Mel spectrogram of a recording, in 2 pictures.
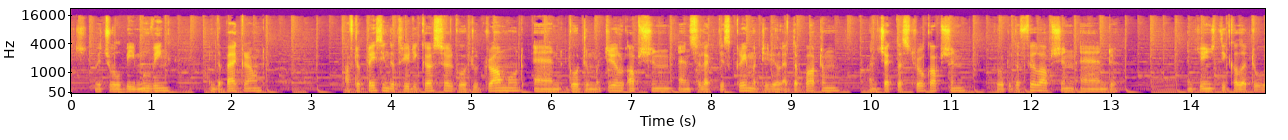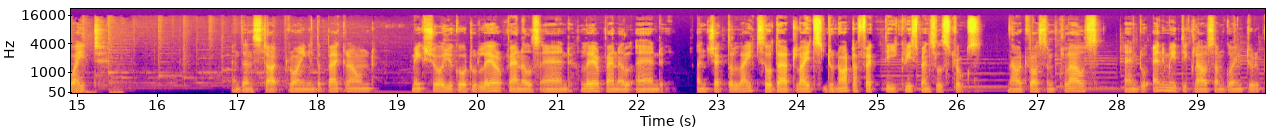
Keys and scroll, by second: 18.8 ctrl+z, 23.6 ctrl+z, 25.3 ctrl+z, 27.7 ctrl+z.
